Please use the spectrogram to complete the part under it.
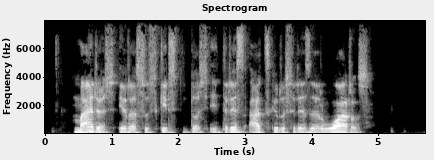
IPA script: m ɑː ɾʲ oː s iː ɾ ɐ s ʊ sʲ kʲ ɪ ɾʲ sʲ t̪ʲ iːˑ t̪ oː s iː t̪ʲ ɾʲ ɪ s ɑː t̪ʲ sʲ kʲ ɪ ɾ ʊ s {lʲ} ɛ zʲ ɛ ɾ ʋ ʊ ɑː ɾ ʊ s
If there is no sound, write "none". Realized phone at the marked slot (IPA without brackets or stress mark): ɾʲ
